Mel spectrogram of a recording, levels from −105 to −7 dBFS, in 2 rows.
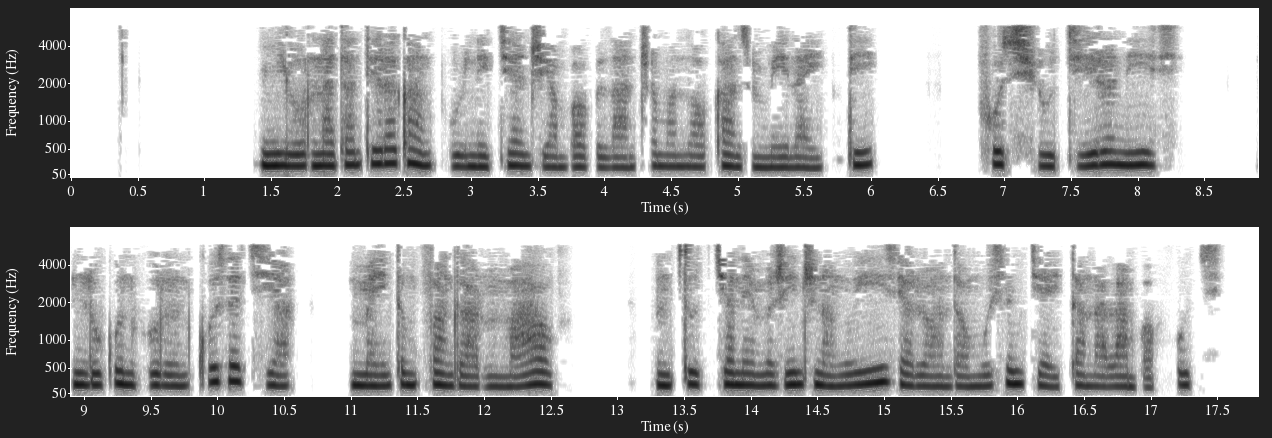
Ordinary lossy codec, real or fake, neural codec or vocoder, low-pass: MP3, 24 kbps; fake; codec, 16 kHz in and 24 kHz out, 1 kbps, XY-Tokenizer; 7.2 kHz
